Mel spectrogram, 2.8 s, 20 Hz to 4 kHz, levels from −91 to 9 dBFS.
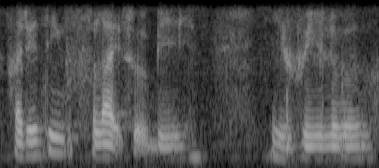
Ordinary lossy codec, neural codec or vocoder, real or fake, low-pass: Opus, 24 kbps; vocoder, 44.1 kHz, 128 mel bands every 512 samples, BigVGAN v2; fake; 3.6 kHz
